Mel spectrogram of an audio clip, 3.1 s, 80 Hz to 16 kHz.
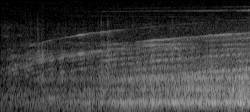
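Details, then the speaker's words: AliExpress four-wheel quadcycle fitted with CYC Photon Gen 2 mid-drive kit, 52V 20Ah battery, assist level 2, first ride: soft smooth motor whir rising gently in pitch with speed, no clicks or grinding; healthy, nearly silent motor. "Oh, it's so smooth. Can't even hear the motor."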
